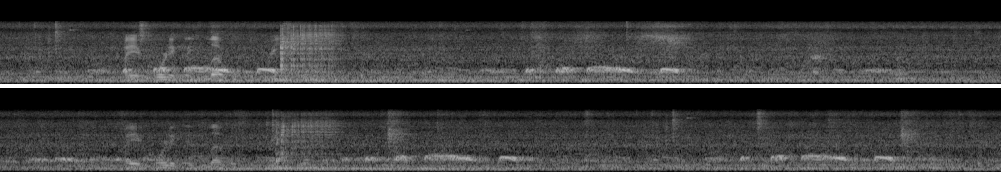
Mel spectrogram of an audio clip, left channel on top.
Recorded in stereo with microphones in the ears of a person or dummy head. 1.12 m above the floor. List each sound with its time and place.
1.2 s a man speaking: 30° left (ahead or behind), 1.1 m; by 3.4 s 20° left (ahead or behind), 2 m
2.8 s a dropped coin: 65° left (ahead or behind), 2 m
